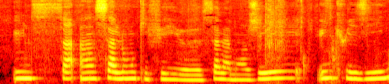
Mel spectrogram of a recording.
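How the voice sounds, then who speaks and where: A woman speaks at a fairly high pitch with fairly even intonation. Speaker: art therapy craft youtuber. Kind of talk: casual craft tutorial chat. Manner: hesitant, many fillers; no longer pushing voice, quieter than before.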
